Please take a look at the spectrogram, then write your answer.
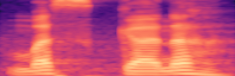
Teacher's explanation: آگے وضربت علیہم المسکنہ، مسکنۃ، لیکن وقف کریں گے تو مسکنہ، ایسے تا کو ہا سے چینج کر دیں گے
